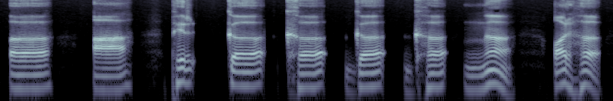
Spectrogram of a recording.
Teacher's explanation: Feel हुआ? सारी की सारी वाइब्रेशन गले के बिल्कुल पिछले हिस्से में हो रही है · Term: कंठ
